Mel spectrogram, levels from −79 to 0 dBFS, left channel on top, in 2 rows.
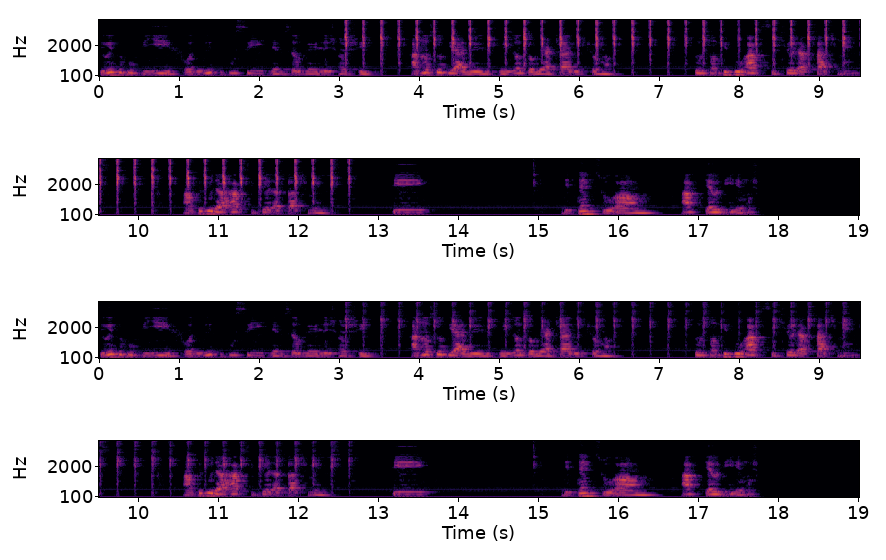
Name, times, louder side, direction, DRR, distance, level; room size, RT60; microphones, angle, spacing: voice 1, 0.0-3.4 3.9-6.4 7.4-9.6 10.6-12.5 13.2-13.6 14.9-15.0 15.3-16.5 16.8-17.7, equal, 5° right, 9 dB, 0.8 m, -40 dB
sound 1, 3.1-12.7, left 12 dB, 75° left, 0.4 m, -35 dB
7.2 x 5.5 x 6.1 m, 0.35 s
head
